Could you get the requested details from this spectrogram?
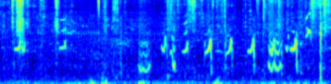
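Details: Male and female grey francolin trading clipped whistles that repeat quickly, with several notes swooping downward, set against a constant low droning hum and occasional thuds.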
